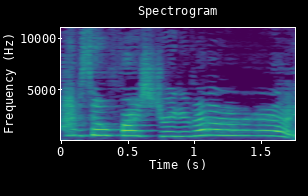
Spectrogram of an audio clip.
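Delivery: put-on crying, worked-up, very high, tearful frustration. Retelling giving him an earful on the phone: imitating own tearful frustration. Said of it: "I'm probably crying at this point".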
